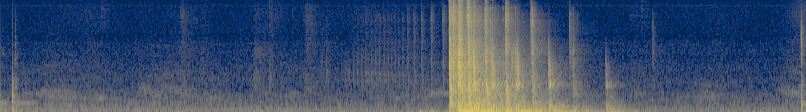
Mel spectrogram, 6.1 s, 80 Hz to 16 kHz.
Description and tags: College door slam
a more aggressive closing of E203's door
shut, wooden, door, slam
